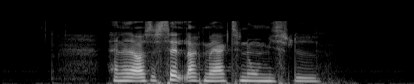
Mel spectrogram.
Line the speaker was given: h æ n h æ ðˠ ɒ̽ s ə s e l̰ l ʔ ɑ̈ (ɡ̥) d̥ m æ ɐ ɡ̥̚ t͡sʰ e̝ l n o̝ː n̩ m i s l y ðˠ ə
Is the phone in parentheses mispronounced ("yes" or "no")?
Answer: no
